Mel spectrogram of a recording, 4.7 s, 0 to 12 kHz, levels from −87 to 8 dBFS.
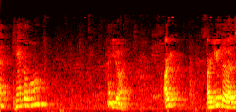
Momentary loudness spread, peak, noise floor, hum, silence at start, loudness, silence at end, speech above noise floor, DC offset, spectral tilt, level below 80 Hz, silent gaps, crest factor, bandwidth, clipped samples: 21 LU; 0 dBFS; -43 dBFS; none; 0 s; -18 LUFS; 0 s; 28 dB; under 0.1%; -8.5 dB/octave; -52 dBFS; none; 18 dB; 7.4 kHz; under 0.1%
